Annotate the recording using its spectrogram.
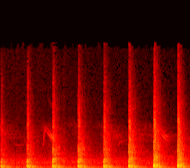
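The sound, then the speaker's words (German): Steady hammering by craftsmen renovating old houses in the streets, seven sharp blows at an even pace of roughly two per second, ringing out clearly against a quiet outdoor background with no voices. “Das Bohren und Hämmern der Handwerker ist in den Straßen zu hören.”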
